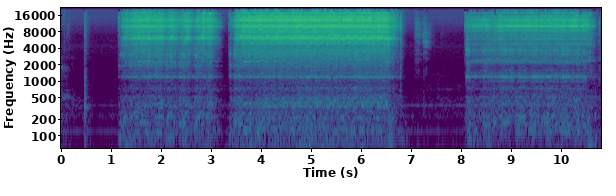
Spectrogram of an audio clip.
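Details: Life-Like Proto 1000/2000 model locomotive after repairing cracked axle gears: three stretches of steady even mechanical whirring with short pauses; gear drive runs smoothly without binding or clicking, fixed.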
